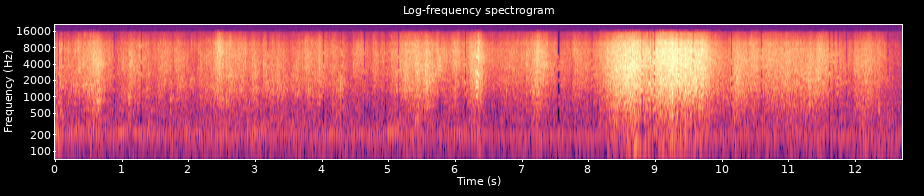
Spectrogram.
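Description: Quiet rustling and handling noises from trading cards and their wrappers, over a faint steady hum, with a louder rustling burst lasting about two seconds near the end.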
